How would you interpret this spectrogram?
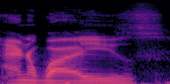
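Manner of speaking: slow drawled Texas "Anyways"; country talk. Shown as a demonstration. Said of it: "like, country talk".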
